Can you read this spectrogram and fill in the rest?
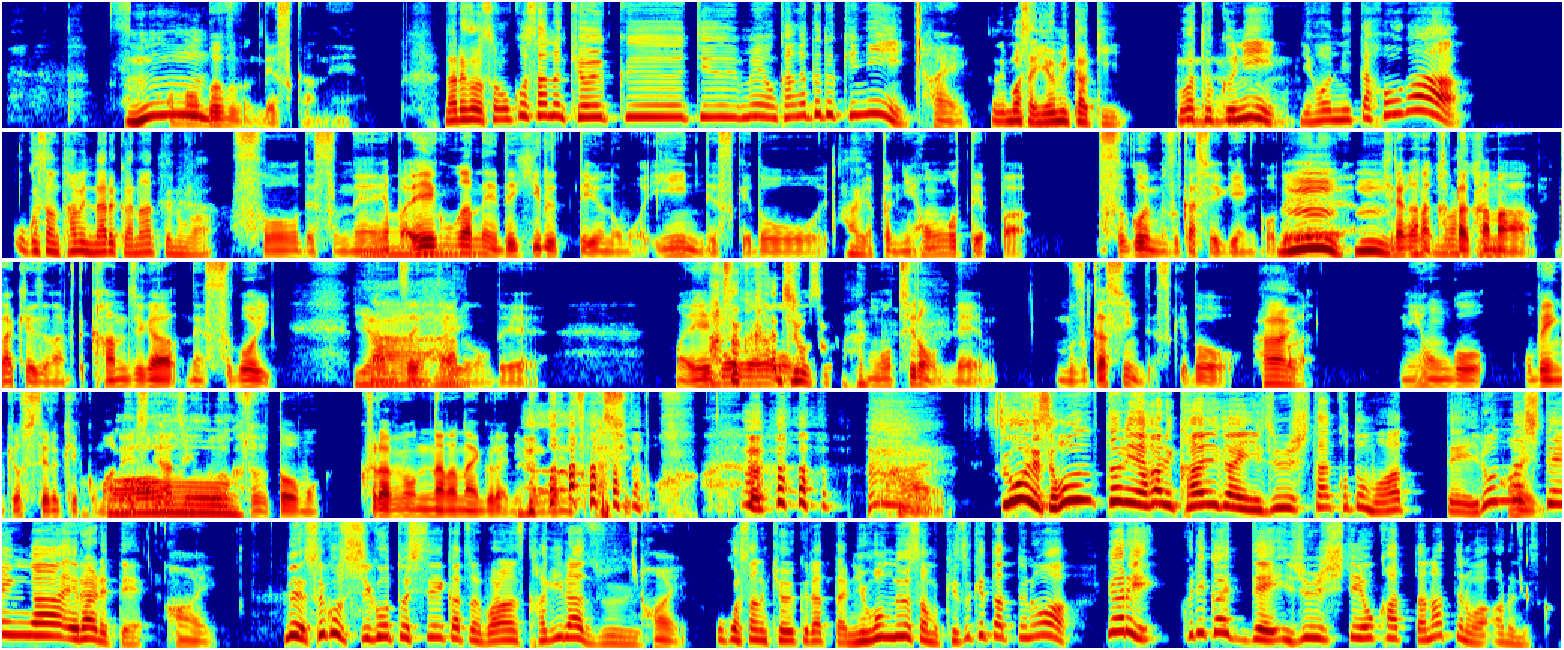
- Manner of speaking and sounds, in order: other background noise; laughing while speaking: "あ、そっか、漢字もそっか"; laugh
- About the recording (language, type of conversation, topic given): Japanese, podcast, 仕事と私生活のバランスは、どのように保っていますか？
